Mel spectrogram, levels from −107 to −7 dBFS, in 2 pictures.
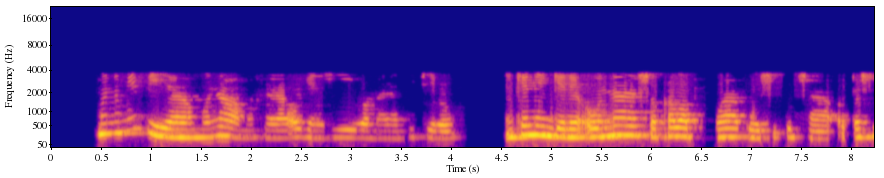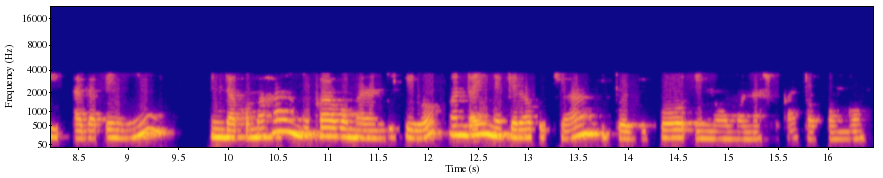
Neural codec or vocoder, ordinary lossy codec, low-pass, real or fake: none; AAC, 32 kbps; 3.6 kHz; real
